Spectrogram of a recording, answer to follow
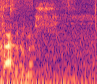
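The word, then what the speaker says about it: Dynamis: eyes to their suffering it's been established it's pronounced dynamous your deeds may have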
